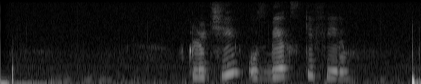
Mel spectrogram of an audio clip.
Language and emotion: Russian, neutral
